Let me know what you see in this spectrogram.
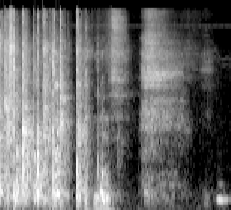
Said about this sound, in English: Here, here. Golf clap.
